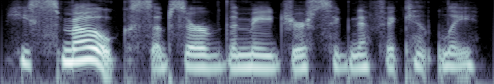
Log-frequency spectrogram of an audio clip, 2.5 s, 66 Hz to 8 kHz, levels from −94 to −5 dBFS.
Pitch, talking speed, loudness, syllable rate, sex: 190 Hz, 145 wpm, -20 LUFS, 6.0 syllables/s, female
